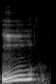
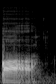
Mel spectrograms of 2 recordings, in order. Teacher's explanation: terms of height vowels are either considered high mid or low e is an example of a high vowel and ah is an example of a low vowel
